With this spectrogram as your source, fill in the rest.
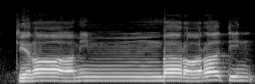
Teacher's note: اقلاب ہوگا، دو زیر تنوین کے بعد با آئی ہے اس لیے دو زیر تنوین کو میم سے بدل کر غنہ اور اخفاء کے ساتھ پڑھے گی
